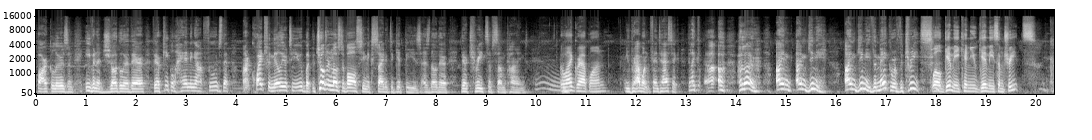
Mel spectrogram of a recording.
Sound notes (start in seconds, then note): none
